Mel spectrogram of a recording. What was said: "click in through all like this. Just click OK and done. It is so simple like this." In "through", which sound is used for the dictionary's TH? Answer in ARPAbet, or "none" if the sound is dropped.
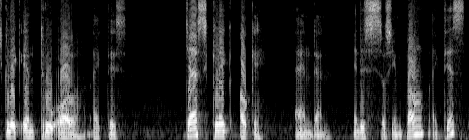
T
